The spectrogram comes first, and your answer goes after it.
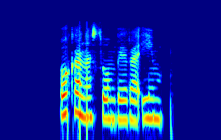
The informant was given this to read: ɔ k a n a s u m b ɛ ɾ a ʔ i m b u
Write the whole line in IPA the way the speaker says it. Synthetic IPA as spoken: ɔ k a n a s ɔ m b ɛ ɾ a ʔ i m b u

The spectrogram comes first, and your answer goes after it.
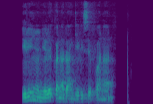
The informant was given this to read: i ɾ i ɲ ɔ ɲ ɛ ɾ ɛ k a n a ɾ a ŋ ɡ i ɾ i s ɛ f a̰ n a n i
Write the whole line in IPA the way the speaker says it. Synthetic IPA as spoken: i ɾ i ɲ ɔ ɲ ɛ ɾ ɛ k a n a ɾ a ŋ ɡ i ɾ i s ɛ f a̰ n a n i

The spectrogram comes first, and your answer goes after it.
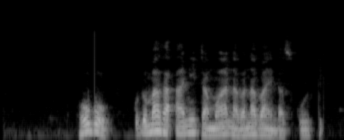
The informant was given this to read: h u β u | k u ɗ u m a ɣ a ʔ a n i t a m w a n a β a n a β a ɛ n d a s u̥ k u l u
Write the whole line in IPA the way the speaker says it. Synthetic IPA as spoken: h u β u | k u ɗ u m a ɣ a ʔ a n i t a m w a n a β a n a β a ɛ n d a s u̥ k u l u

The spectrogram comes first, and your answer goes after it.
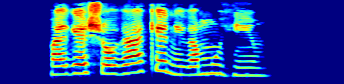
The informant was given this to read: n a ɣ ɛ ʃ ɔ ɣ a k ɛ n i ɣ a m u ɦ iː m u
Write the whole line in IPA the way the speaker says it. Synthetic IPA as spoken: m a ɣ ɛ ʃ ɔ ɣ a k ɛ n i ɣ a m u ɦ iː m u

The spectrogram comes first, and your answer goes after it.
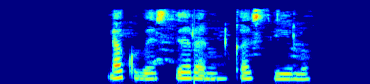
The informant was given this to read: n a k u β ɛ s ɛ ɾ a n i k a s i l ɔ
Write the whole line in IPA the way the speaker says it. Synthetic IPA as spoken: n a k u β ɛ s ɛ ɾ a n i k a s i l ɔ

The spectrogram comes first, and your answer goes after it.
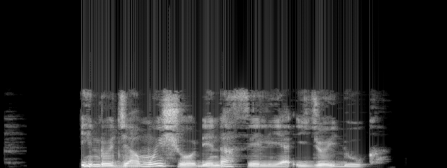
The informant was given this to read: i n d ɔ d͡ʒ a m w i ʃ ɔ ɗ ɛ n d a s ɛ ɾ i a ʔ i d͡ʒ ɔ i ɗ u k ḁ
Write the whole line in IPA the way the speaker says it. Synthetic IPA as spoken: i n d ɔ d͡ʒ a m w i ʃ ɔ ɗ ɛ n d a s ɛ l i a ʔ i d͡ʒ ɔ i ɗ u k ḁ

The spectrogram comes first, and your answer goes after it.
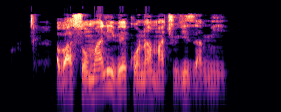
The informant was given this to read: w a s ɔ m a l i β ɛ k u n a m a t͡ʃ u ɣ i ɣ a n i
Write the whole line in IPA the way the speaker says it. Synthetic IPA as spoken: β a s ɔ m a l i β ɛ k ɔ n a m a t͡ʃ u ɣ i z a m i

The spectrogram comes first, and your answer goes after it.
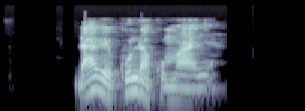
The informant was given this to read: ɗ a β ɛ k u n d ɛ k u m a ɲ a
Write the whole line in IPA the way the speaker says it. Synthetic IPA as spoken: ɗ a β ɛ k u n d a k u m a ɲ a

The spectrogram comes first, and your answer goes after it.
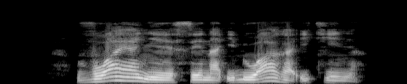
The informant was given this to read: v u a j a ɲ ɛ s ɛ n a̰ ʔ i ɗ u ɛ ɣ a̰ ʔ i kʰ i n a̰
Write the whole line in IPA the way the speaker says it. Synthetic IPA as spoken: v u a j a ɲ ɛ s ɛ n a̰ ʔ i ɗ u a ɣ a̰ ʔ i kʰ i ɲ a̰

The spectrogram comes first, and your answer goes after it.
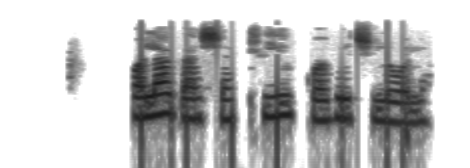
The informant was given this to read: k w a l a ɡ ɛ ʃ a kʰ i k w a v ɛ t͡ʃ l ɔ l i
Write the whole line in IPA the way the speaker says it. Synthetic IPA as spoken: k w a l a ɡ a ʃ a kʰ i k w a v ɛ t͡ʃ l ɔ l a

